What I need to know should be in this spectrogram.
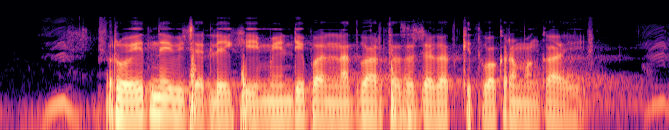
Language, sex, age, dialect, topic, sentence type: Marathi, male, 25-30, Standard Marathi, agriculture, statement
